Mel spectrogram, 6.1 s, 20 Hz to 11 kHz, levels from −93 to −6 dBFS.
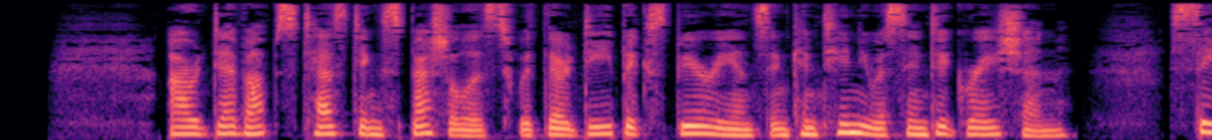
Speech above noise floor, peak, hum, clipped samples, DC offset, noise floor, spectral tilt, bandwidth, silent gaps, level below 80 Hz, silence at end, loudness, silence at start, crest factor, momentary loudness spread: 25 dB; -10 dBFS; none; under 0.1%; under 0.1%; -49 dBFS; -4.5 dB/octave; 10.5 kHz; none; -62 dBFS; 0 s; -24 LUFS; 0.85 s; 14 dB; 8 LU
